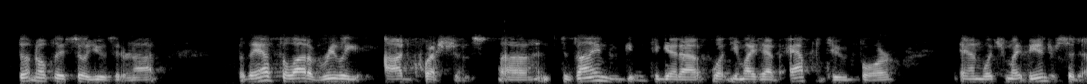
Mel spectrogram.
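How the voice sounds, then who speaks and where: With an American accent, the speaker talks at a moderate pace with ordinary pitch variation. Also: man. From Minnesota, US Midwest. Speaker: construction company chairman, former lawyer. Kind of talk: career talk in webinar. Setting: company headquarters, video webinar.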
